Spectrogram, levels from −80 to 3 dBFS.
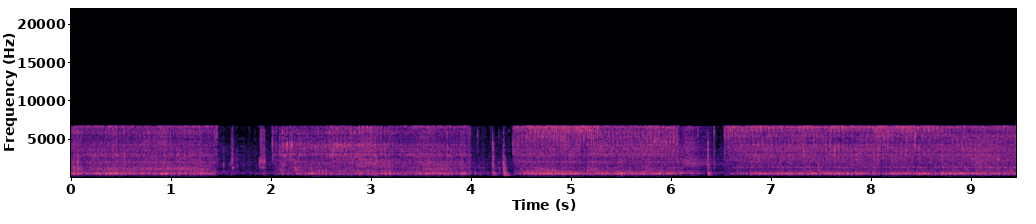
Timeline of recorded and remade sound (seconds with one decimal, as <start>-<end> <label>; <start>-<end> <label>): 0.0-9.5 recorded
